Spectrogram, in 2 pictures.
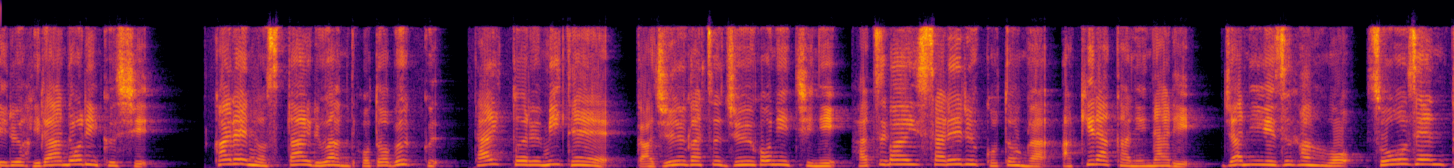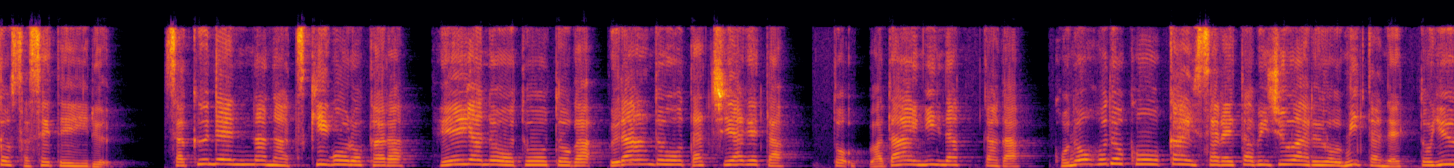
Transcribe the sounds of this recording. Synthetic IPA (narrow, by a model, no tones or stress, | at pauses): iɾɯ̟iɾano̞ɾʲikɯ̟ɕi | kaɾe̞no̞sɨ̥t̪aiɾɯ̟βaho̞t̪o̞bɯ̟kːɯ̟t̪ait̪o̞ɾɯ̟mʲit̪e̞ːɡ̥aʑɨːɡat͡sɨʑɨːɡo̞ɲ̟it͡ɕiɲ̟ihat͡sɨbaisaɾe̞ɾɯ̟ko̞t̪o̞ɡaakʲiɾakaɲ̟inaɾʲid͡ʑaɲ̟izɨɦãɰ̃o̞so̞ːzẽ̞nt̪o̞sase̞t̪e̞iɾɯ̟ | sakɯ̟nẽ̞nːanat͡sɨ̥kʲiɡo̞ɾo̞kaɾahe̞ːjano̞ːt̪o̞ːt̪o̞ɡab̥ɯ̟ɾãnd̪o̞ːt̪at͡ɕiaɡe̞t̪a | t̪o̞βad̪aiɲ̟inat̪ːaɡako̞no̞ɦo̞d̪o̞ko̞ːkaisaɾe̞t̪abʲiʑɨaɾɯ̟o̞mʲit̪ane̞t̪ːo̞jɯː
